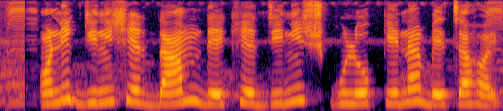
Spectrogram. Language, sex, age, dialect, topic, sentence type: Bengali, female, 18-24, Northern/Varendri, banking, statement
